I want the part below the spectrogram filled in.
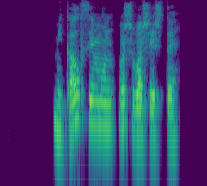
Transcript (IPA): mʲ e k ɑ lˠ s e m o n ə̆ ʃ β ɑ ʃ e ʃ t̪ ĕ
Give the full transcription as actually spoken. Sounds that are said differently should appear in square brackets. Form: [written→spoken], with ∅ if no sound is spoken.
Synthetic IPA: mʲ [e→i] k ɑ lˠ s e m o n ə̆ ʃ β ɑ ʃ e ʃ t̪ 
